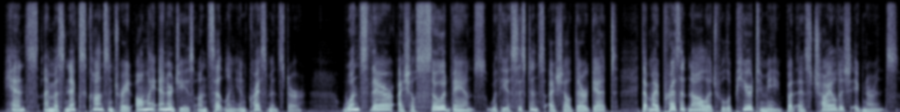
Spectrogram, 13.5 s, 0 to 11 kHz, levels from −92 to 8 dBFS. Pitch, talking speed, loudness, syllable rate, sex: 225 Hz, 165 wpm, -19 LUFS, 5.1 syllables/s, female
